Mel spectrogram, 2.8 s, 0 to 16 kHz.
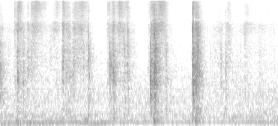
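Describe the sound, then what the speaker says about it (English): Oracle cards being shuffled and pulled from a deck: soft, quiet riffling and flicking in about five short bursts, close but faint, with no talking. "I'm going to pull 2 Oracle cards"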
